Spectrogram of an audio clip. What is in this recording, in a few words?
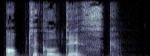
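"optical disc", British English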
